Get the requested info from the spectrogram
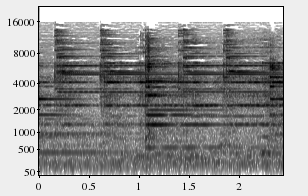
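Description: Drinking glasses and glass dishes struck with sticks, giving three bell-like ringing notes, the loudest about a second in, each left to ring on.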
